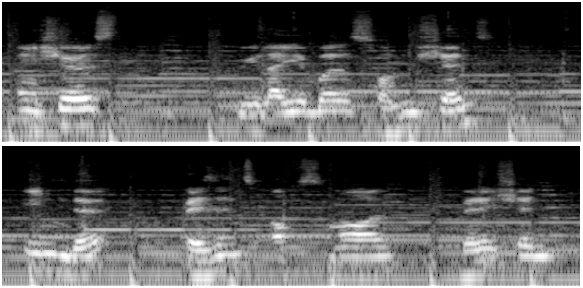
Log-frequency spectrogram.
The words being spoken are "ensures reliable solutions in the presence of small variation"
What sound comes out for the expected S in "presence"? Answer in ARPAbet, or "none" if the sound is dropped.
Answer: S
